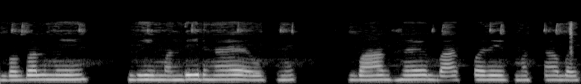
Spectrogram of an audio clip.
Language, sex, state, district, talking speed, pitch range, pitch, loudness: Hindi, female, Bihar, Purnia, 145 wpm, 205-215 Hz, 210 Hz, -21 LUFS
